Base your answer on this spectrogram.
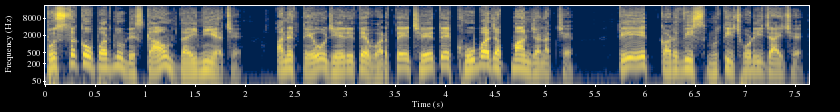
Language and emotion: Gujarati, disgusted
